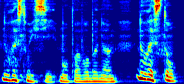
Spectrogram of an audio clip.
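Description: A man voicing a gentle former convict who talks tenderly and tearfully, pleading and sorrowful. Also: mid-range voice, expressive, normal speed, breathy edge. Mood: joyful.

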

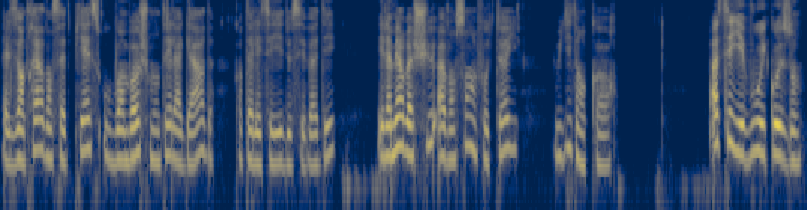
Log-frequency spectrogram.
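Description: A woman reads a novel aloud in a steady, expressive way. Her voice sits at a middle pitch for a woman. The sound is dry and close to the mic. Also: moderate pace, no room sound. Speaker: audiobook narrator. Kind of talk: novel reading.

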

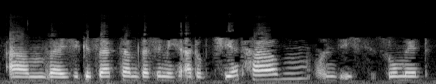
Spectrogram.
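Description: A woman's voice: lowish voice, normal speed. A 29-year-old woman from Korea calling in to a radio show, speaking hesitantly and searching for words. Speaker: caller. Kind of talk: phone-in call. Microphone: telephone. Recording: dull lo-fi phone line.

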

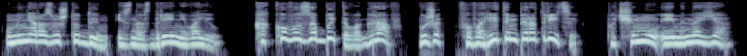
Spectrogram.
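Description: Woman voicing a fiery, sharp-tongued young noblewoman. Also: on the high side, big pitch swings, brisk, no room sound, studio quality. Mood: indignant. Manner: indignant, sharp retorts.

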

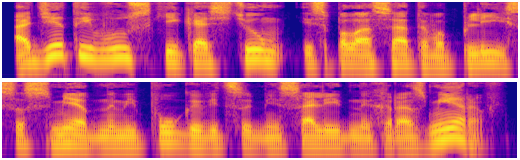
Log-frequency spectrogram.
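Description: A man reading a classic novel aloud in measured, expressive audiobook narration. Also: fairly low pitch, no echo, clean studio sound.

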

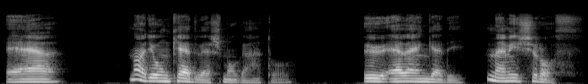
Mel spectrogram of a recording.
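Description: A man voicing a teasing, sarcastic young wife in a storybook reading, with a mocking, drawn-out delivery. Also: mid-range voice, close to an everyday voice.

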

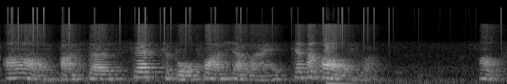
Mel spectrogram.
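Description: A woman teacher with a Taiwanese Mandarin accent gives a lively, jokey classroom lecture, slipping in English terms. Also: on the low side, takes it slowly, a little hiss or hum. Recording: echoey room from a distance.

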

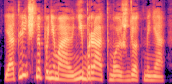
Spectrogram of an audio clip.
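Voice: mid-range voice, lively intonation, moderate pace, no echo, close to an everyday voice. A reader voicing a proud, wary young prince. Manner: theatrical storybook reading. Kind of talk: audiobook reading.

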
